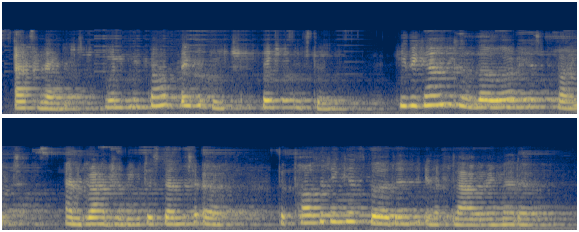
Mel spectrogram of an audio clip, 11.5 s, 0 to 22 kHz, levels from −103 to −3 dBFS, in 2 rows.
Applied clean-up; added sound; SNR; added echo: neural separator model SepFormer DNS4.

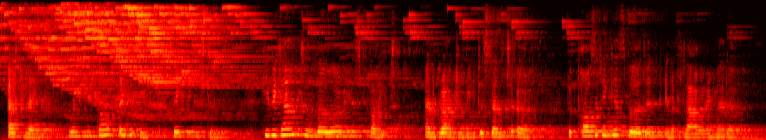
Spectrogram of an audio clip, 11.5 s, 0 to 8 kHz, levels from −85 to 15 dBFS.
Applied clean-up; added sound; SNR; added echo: none; Chime; 8 dB; reverberation time 1.8 s.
